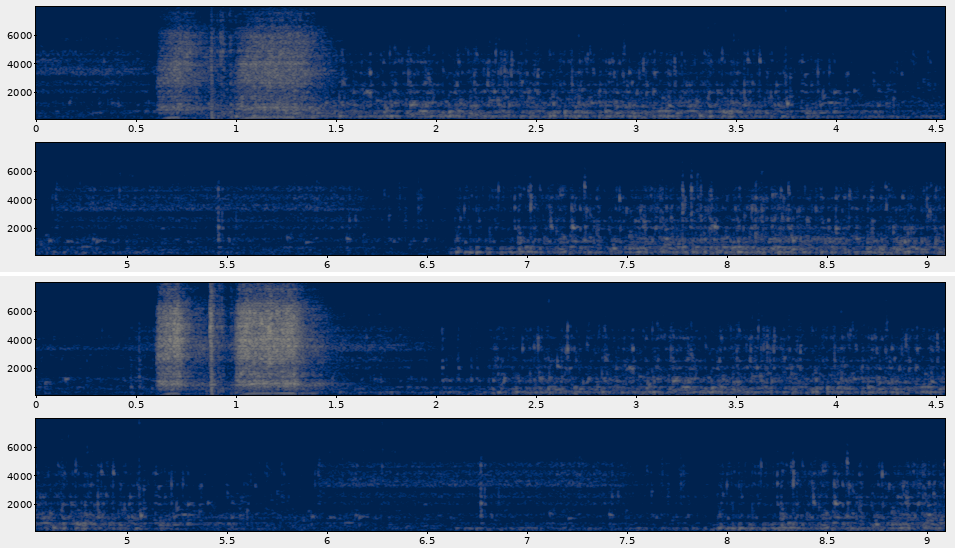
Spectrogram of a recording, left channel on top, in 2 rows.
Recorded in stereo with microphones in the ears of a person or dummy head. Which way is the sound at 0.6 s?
65° right (ahead or behind).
